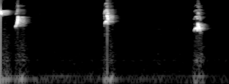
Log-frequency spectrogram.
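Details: Brown-throated sunbird used to stir up other sunbirds, giving three sharp, high chirps spread over about three seconds in an otherwise quiet setting.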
